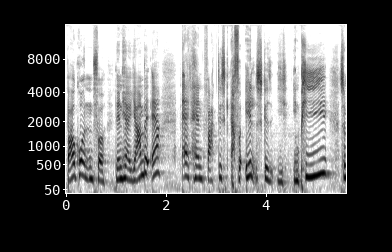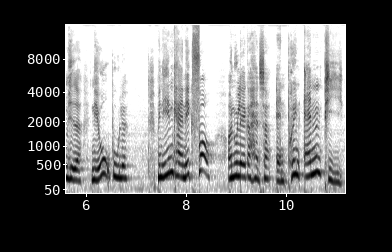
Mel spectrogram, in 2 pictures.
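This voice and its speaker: A woman giving a recorded lesson on poetry, speaking in a measured way and chanting verse rhythms aloud. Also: a little high, animated, darkish tone. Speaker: teacher. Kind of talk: educational lecture.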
